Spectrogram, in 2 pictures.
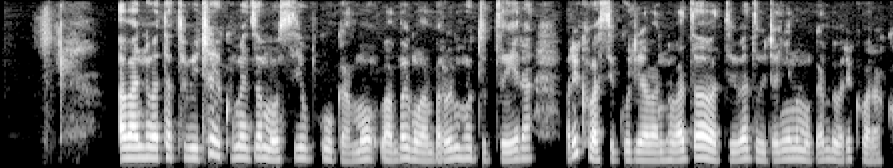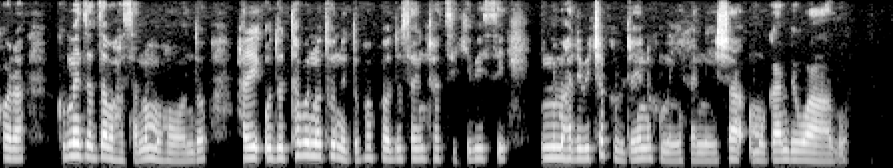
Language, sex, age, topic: Rundi, male, 36-49, education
